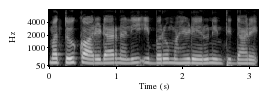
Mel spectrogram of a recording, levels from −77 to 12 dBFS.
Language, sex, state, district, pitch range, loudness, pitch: Kannada, male, Karnataka, Bidar, 200-220 Hz, -16 LUFS, 210 Hz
